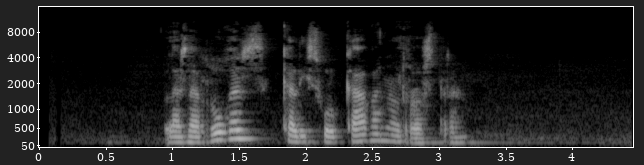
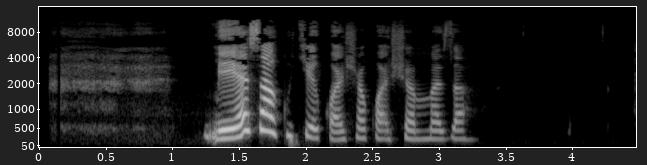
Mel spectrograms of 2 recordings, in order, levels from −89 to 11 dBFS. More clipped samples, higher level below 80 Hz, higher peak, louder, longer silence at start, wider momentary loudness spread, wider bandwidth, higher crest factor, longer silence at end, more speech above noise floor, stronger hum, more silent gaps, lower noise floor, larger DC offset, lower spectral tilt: neither; about the same, -74 dBFS vs -74 dBFS; second, -10 dBFS vs -4 dBFS; second, -27 LUFS vs -19 LUFS; second, 0.95 s vs 1.25 s; second, 13 LU vs 21 LU; about the same, 10.5 kHz vs 11.5 kHz; about the same, 20 dB vs 20 dB; second, 1.15 s vs 1.3 s; second, 35 dB vs 61 dB; neither; neither; second, -62 dBFS vs -81 dBFS; neither; first, -4.5 dB/octave vs -2 dB/octave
